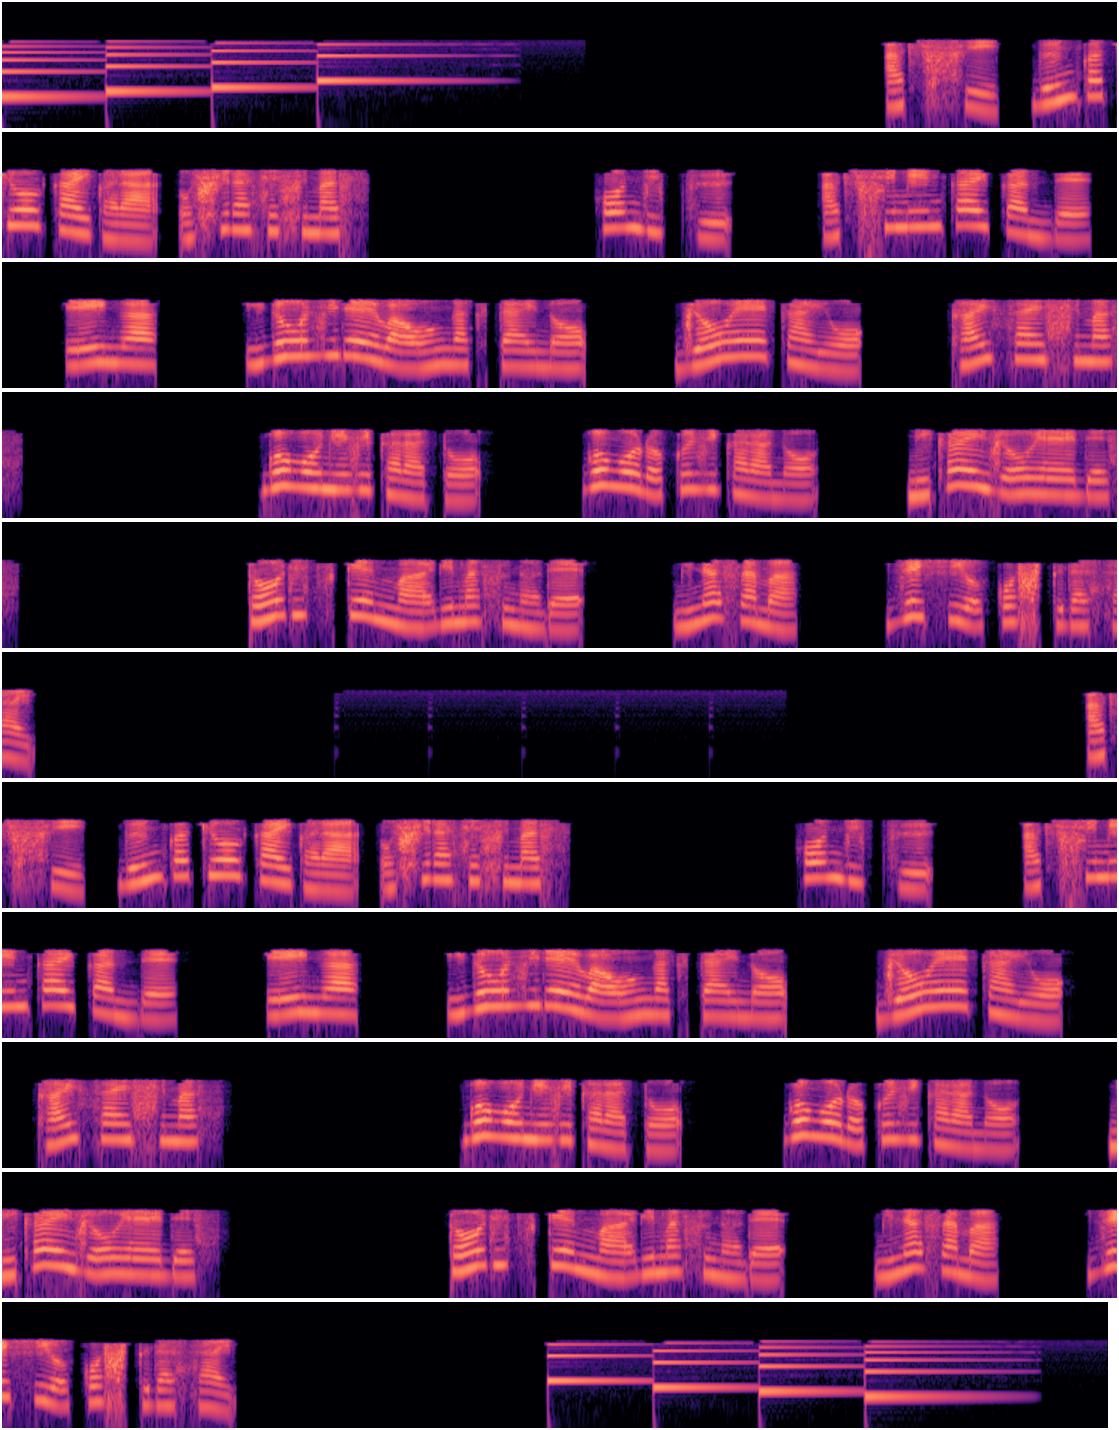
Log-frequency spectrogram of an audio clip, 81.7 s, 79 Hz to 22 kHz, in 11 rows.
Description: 2023年11月18日 12時11分に、安芸市より全地区へ放送がありました。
